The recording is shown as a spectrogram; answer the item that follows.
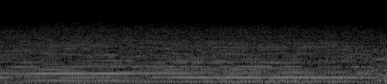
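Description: A Gen 4 SS race car engine heard from on board in a racing video game, a steady, loud mid-pitched drone with harmonic whine holding constant throughout, no voices over it.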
